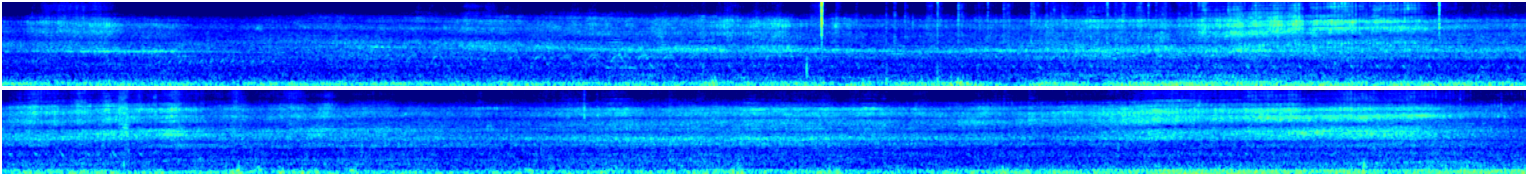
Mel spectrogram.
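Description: Diesel locomotive engine running as a locomotive-hauled train rolls slowly toward the microphone: a steady low rumble that grows louder near the end, with some wind on the microphone.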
